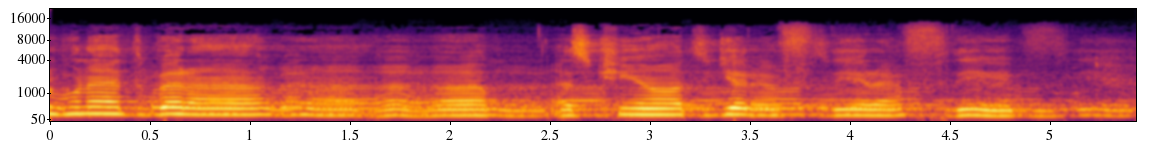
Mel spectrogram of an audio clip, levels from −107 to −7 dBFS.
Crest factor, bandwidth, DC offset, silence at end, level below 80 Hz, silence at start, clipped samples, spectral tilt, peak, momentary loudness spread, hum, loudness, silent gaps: 16 dB; 13.5 kHz; under 0.1%; 0 s; -64 dBFS; 0 s; under 0.1%; -6 dB/octave; 0 dBFS; 8 LU; none; -17 LUFS; none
